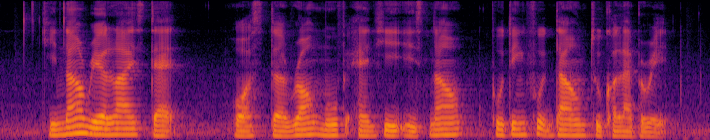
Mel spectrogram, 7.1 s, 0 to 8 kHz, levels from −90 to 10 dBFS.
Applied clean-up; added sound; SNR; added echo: none; none; none; none.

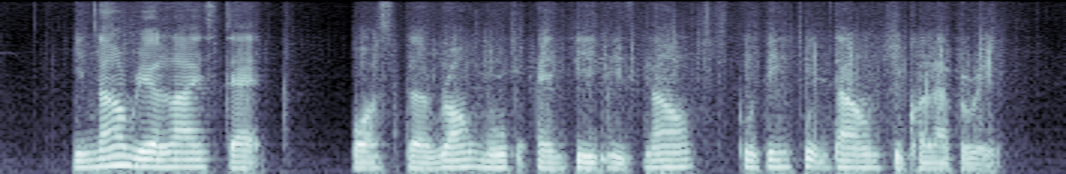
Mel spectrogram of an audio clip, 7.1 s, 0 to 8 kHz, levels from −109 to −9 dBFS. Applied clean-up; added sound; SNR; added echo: neural mask model RNNoise.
